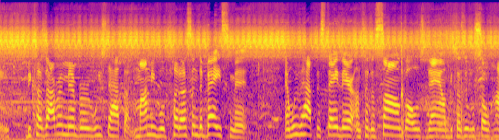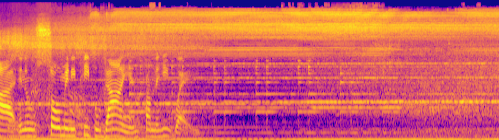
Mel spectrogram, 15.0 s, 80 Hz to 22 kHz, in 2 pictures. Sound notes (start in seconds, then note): 9.1 electrical hum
